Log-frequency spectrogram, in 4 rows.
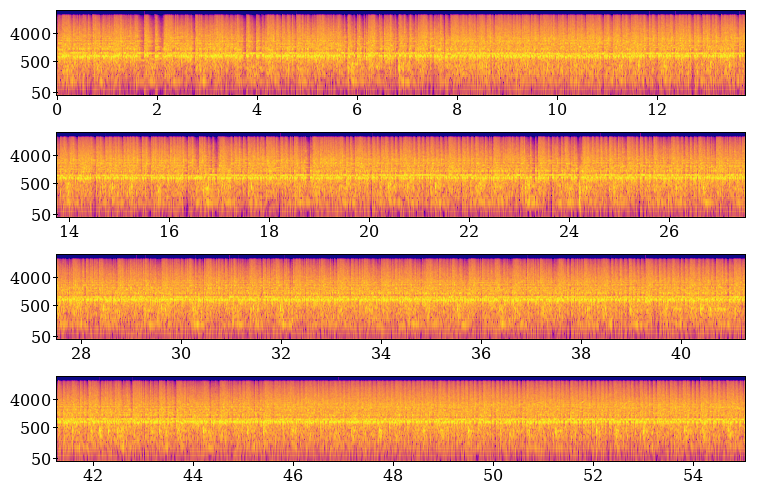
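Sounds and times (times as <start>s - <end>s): fast drum rolls: 0.0s - 55.0s.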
